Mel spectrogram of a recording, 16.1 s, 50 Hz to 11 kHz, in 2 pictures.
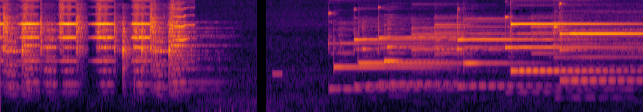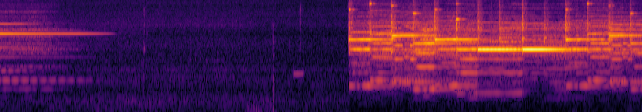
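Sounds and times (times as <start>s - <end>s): fast melodic phone ringtone: 0.0s - 2.6s, 4.2s - 9.4s, 12.4s - 16.0s
chime-like phone ringtone: 0.0s - 2.7s, 4.1s - 9.5s, 12.4s - 16.0s.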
